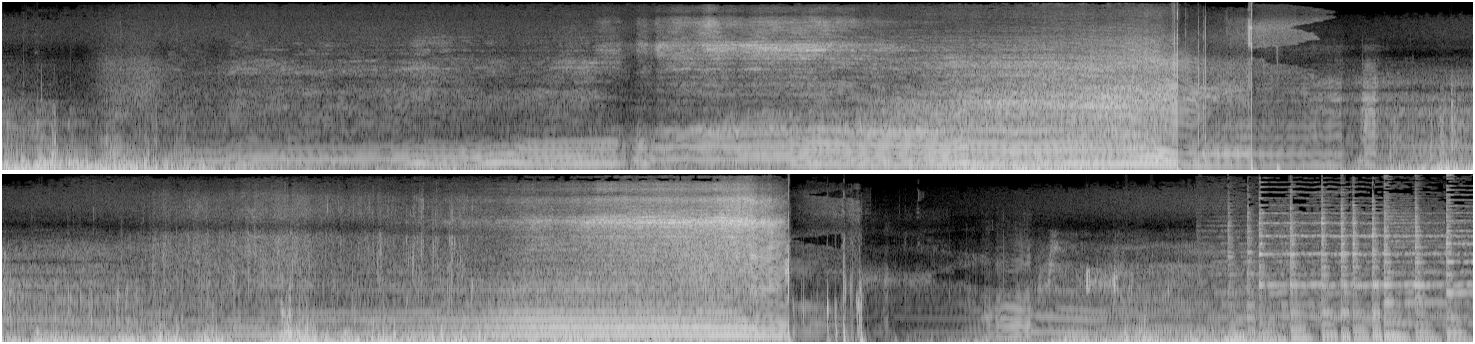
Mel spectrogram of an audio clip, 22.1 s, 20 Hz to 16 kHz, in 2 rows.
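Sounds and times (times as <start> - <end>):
dirt bike engine revving: 0.5 - 21.8.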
